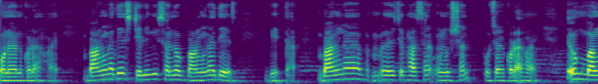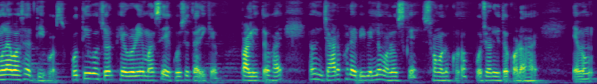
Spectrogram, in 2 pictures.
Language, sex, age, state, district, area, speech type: Bengali, male, 18-30, West Bengal, Bankura, urban, spontaneous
